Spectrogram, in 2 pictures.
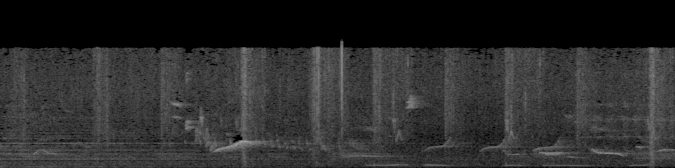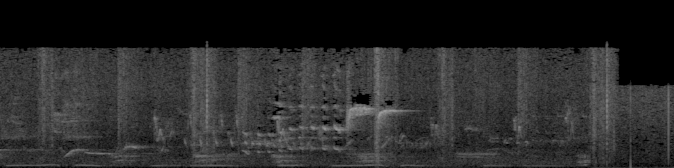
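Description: Faint outdoor birdsong: scattered chirps and short whistled calls, with a lower call repeated every half second or so. A low rumble comes in near the end.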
